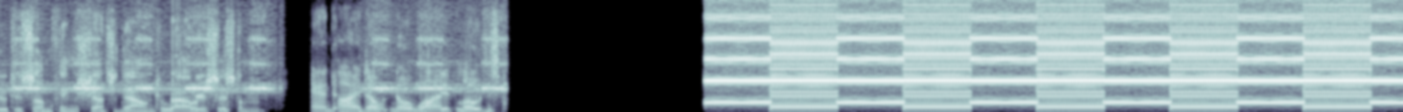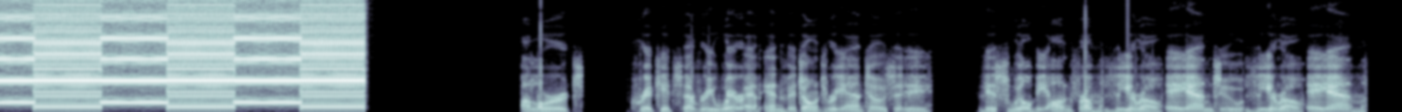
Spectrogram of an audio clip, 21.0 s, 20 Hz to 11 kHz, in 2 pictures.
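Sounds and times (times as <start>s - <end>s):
electronic two-tone alarm: 5.3s - 13.3s.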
